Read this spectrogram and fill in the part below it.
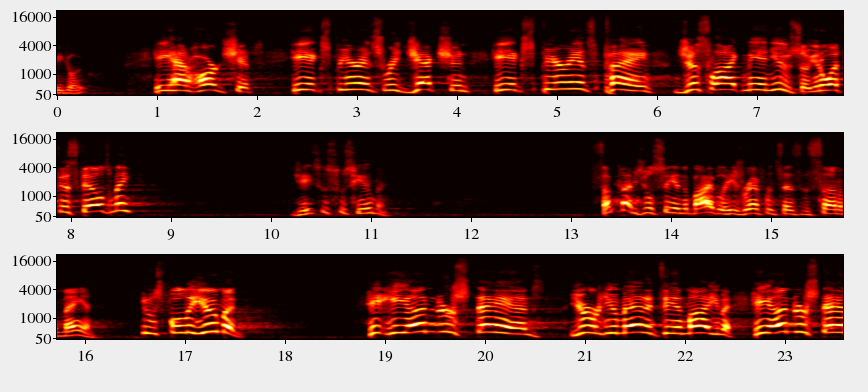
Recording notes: Recorded live during our Sunday morning service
